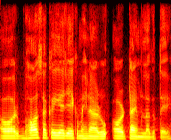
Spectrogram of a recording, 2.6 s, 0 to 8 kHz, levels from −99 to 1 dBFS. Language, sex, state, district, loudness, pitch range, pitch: Maithili, male, Bihar, Purnia, -16 LUFS, 115-135 Hz, 130 Hz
